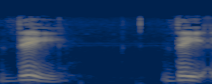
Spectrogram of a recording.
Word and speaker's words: the: difference in pronunciation though when the comes before a vow sound we say the the apples so the before vow sounds and the before consonant sounds let's look at the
